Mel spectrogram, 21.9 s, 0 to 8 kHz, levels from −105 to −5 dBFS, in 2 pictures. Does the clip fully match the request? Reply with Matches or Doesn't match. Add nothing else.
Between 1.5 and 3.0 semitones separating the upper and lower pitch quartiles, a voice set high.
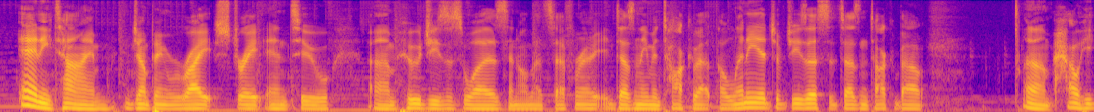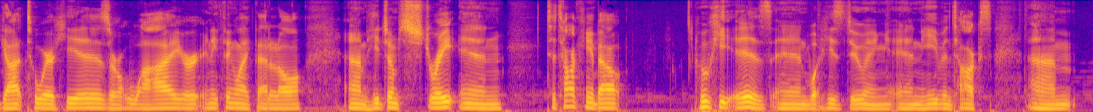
Doesn't match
